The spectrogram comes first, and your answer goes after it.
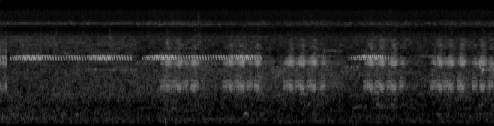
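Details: Frogs give high, buzzy trilled calls in pulsed bursts in the morning, with a fainter chorus beneath.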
